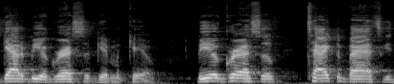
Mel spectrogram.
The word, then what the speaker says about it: Mikal: Yeah, Malik, if I pronounce, I'm just going to say Bridges because I hate to pronounce people's name wrong. Mikal, my bad.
